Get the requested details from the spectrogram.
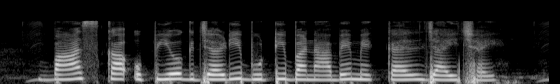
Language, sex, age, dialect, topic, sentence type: Magahi, female, 18-24, Western, agriculture, statement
